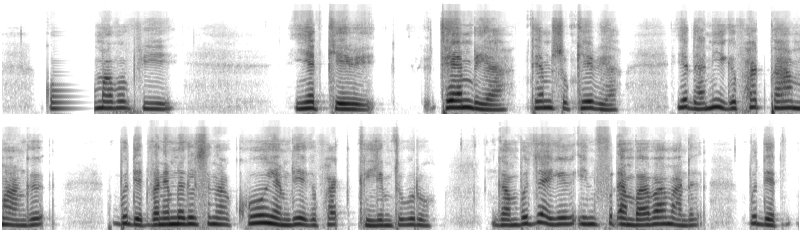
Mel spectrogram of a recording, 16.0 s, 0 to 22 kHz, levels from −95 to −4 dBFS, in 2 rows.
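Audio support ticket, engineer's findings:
Call audio freeze, 0.52–0.94 s: last sound stretched into a fading buzz or hiss, then about 110 ms of silence. Likely jitter buffer underrun from held-up packets; nothing lost, about 400 ms of delay added.

Jitter buffer speed-up at 6.65–7.56 s (120%, roughly 0.2 s trimmed), 9.08–9.60 s (110%), and 14.78–15.91 s (109%): speech sounds hurried at the same pitch, with the receiver trimming pitch periods to drain excess buffer.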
